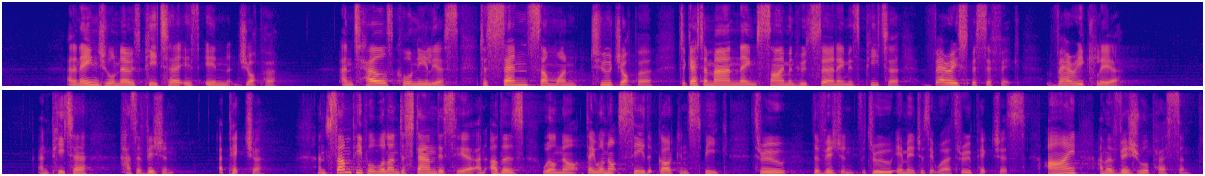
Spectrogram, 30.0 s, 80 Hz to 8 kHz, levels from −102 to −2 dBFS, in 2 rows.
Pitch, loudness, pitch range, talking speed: 160 Hz, -41 LUFS, 135-180 Hz, 140 wpm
